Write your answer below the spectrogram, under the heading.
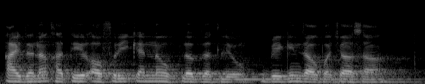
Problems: none marked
